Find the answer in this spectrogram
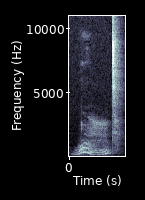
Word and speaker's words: won't: A um, čte se nebo vyslovuje se trošku jinak, tak jakoby kulatěj. Won't, když to přeženu.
